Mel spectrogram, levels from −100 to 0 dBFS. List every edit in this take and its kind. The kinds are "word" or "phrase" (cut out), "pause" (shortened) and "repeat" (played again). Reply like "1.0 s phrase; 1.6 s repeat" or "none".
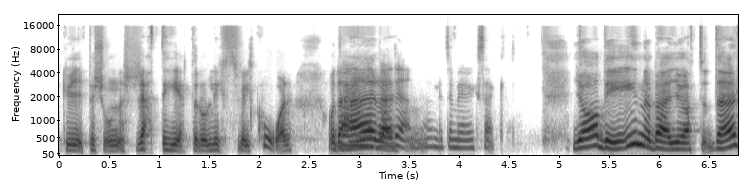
none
